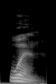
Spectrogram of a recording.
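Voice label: "wen4", Mandarin Chinese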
